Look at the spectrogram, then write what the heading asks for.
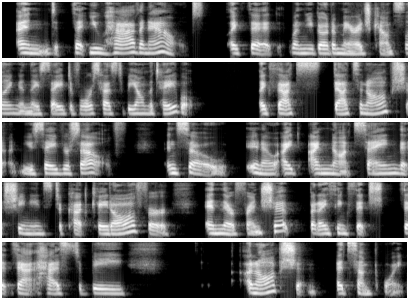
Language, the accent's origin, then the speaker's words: English; Tennessee, United States; I grew up in Tennessee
